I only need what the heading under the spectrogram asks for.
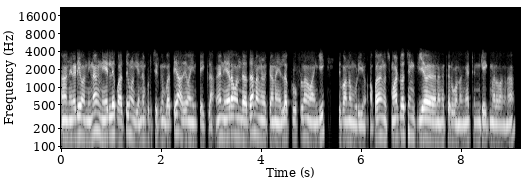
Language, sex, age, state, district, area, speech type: Tamil, male, 18-30, Tamil Nadu, Coimbatore, urban, conversation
